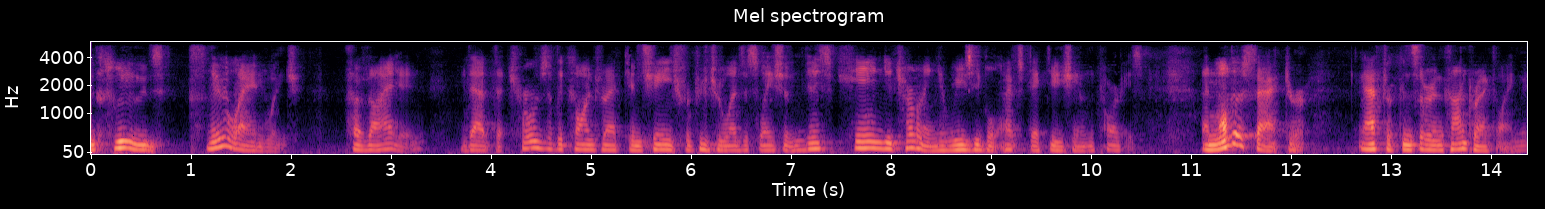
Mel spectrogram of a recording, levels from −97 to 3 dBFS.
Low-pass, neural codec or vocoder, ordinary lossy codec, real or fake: 5.4 kHz; codec, 24 kHz, 0.9 kbps, WavTokenizer, medium music audio release; AAC, 32 kbps; fake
